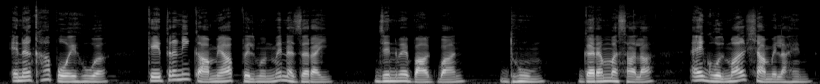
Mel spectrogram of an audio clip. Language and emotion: Sindhi, neutral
